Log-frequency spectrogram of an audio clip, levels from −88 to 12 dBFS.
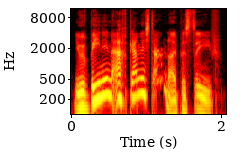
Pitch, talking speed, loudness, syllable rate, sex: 165 Hz, 200 wpm, -18 LUFS, 6.6 syllables/s, male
